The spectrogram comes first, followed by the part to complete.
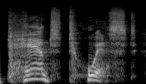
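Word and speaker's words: Kant-Twist: But my go-to clamp, my every single day clamp, is the Cant Twist. That's spelled K-A-N-T Twist, made by Clamp Co.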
